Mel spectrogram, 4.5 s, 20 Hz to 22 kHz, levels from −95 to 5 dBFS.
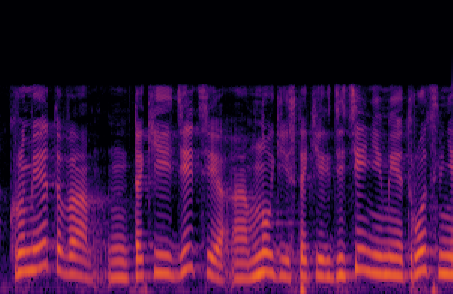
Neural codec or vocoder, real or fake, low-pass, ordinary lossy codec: none; real; none; none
